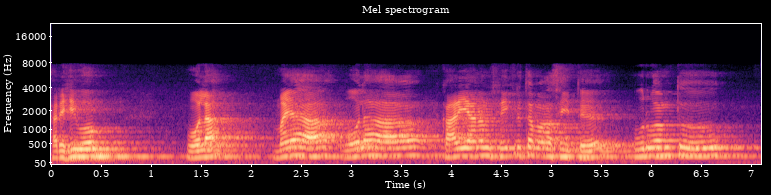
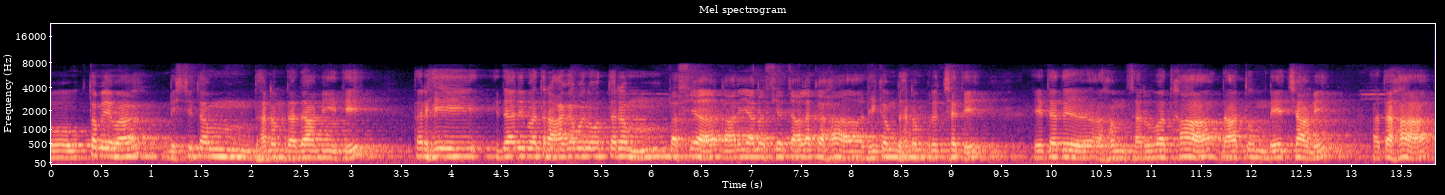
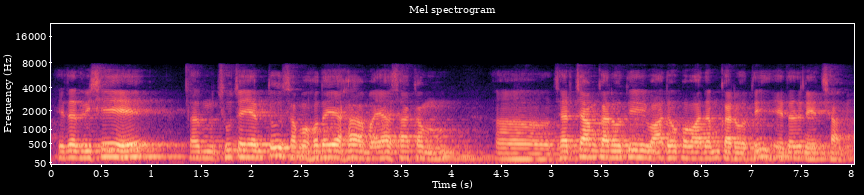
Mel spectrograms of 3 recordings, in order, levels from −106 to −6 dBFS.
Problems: none marked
